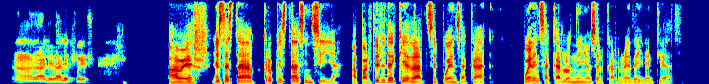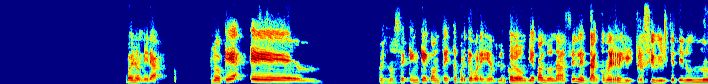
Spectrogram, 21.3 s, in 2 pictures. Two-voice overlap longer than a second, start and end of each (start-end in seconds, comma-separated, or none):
none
